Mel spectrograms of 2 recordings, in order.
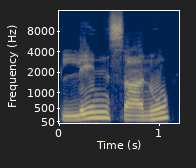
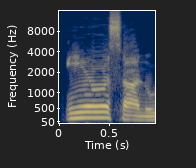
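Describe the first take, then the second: First: The word begins with an l sound. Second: The word begins with a vowel sound. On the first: The speaker calls it wrong. "It is not linsanu" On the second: The speaker calls it right. "It is insanu"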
